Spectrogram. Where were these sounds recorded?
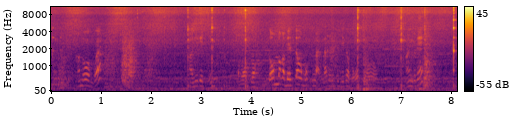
in a restaurant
